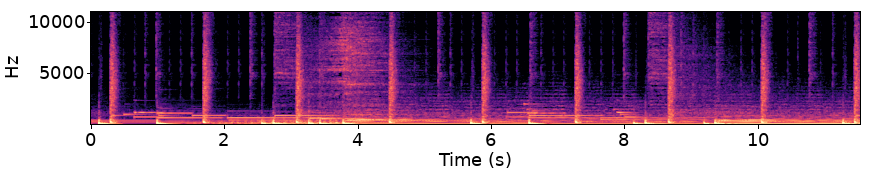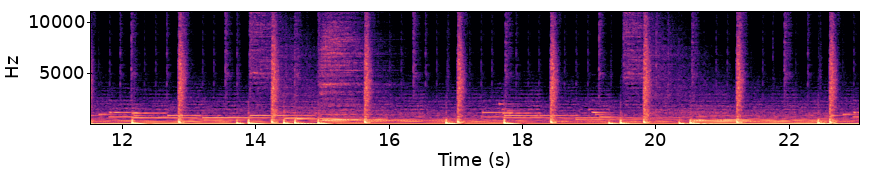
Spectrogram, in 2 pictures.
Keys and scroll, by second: 2.8 space, 7.0 space, 9.6 space, 15.8-16.6 space.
